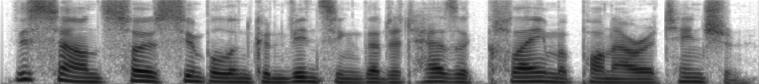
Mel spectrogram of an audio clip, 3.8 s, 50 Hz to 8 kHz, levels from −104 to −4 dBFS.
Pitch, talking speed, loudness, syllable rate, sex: 140 Hz, 220 wpm, -17 LUFS, 5.5 syllables/s, male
